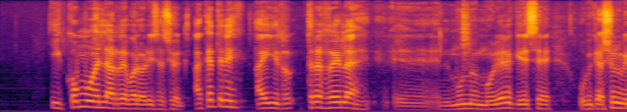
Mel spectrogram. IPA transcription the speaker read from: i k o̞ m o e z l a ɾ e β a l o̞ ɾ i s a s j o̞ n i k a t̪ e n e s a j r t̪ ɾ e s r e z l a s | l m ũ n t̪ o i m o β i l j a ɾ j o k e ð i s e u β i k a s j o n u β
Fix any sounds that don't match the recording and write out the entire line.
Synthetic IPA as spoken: i k o̞ m o e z l a r e β a l o̞ ɾ i s a s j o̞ n a k a t̪ e n e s a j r t̪ ɾ e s r e ɣ l a s | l m ũ n d̪ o i m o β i l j a ɾ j o k e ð i s e u β i k a s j o n u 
